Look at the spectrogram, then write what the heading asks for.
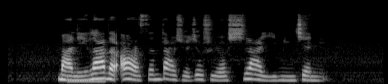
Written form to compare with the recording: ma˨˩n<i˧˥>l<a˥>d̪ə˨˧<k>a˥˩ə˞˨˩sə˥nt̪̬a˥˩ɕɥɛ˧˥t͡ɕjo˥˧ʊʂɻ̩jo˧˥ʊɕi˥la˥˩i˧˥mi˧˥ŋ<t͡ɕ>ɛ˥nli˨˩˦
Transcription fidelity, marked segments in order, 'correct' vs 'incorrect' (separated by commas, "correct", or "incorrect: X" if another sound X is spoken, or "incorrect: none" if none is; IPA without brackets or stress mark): correct, correct, incorrect: ʔ, correct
